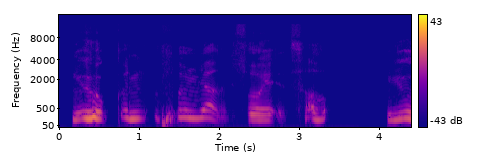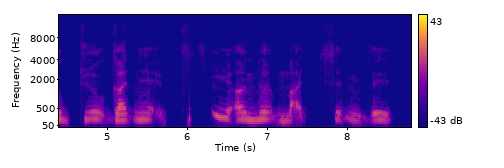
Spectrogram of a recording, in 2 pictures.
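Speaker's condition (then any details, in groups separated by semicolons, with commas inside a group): Brain lesion disability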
